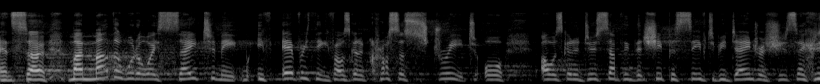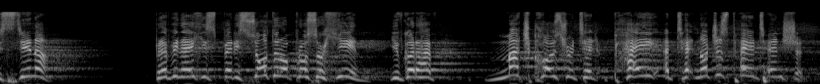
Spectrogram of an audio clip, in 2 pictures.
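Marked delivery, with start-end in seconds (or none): 8.0-11.8 insistent, urgent, pitched-up speech in Greek. Retelling a mother's warning before crossing a street: imitating mother's urgent warning. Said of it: "there's such an urgency".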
